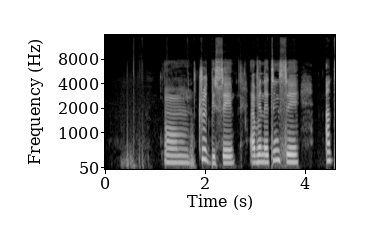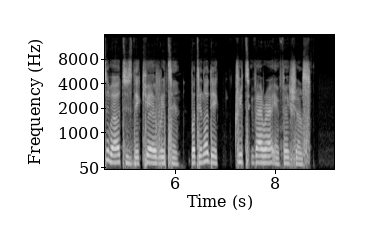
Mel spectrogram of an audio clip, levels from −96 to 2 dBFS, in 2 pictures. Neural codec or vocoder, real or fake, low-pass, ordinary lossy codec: none; real; 14.4 kHz; none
